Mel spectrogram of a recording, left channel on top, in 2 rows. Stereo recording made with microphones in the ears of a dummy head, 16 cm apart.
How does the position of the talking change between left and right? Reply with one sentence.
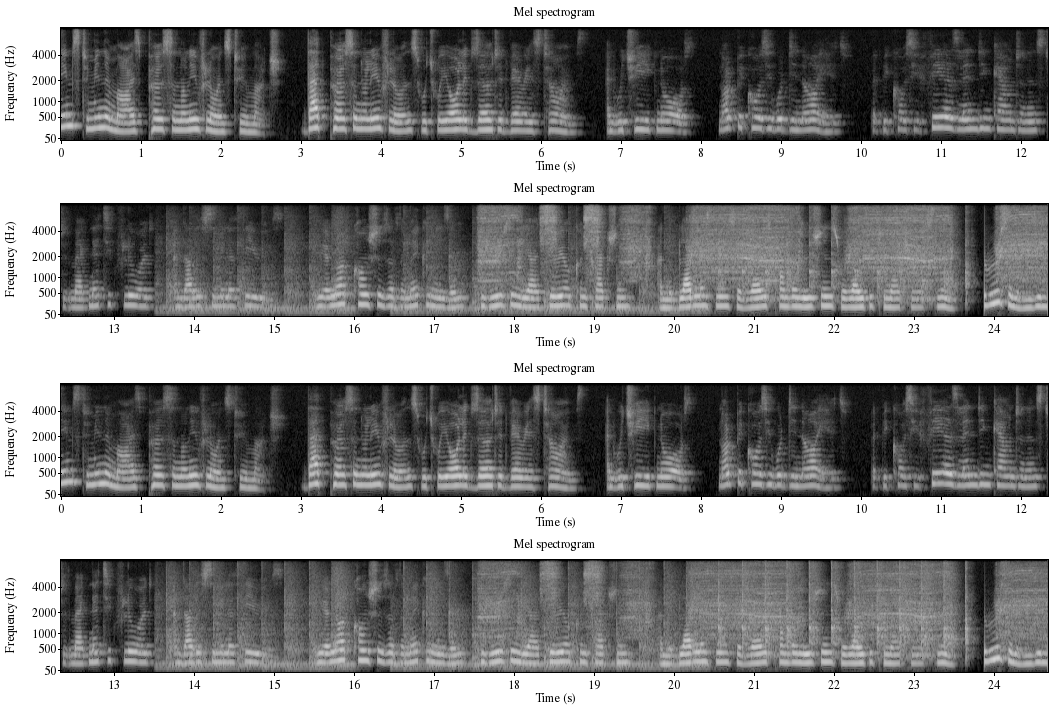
You can hear the talking move from left to right and back again.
